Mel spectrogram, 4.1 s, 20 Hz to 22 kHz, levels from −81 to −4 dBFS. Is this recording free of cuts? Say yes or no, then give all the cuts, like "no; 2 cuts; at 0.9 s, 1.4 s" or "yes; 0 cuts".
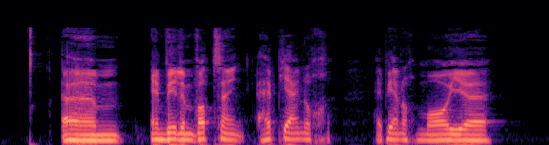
yes; 0 cuts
